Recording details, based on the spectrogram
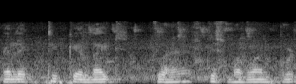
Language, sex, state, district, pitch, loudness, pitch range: Hindi, male, Bihar, Katihar, 115 Hz, -16 LUFS, 115-120 Hz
